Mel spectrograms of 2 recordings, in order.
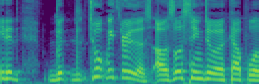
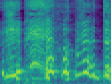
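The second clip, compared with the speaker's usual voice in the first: laughing as he speaks. Real, not acted. Host mocking the caller's best-food claim, laughing. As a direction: let the laugh spill into the words.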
